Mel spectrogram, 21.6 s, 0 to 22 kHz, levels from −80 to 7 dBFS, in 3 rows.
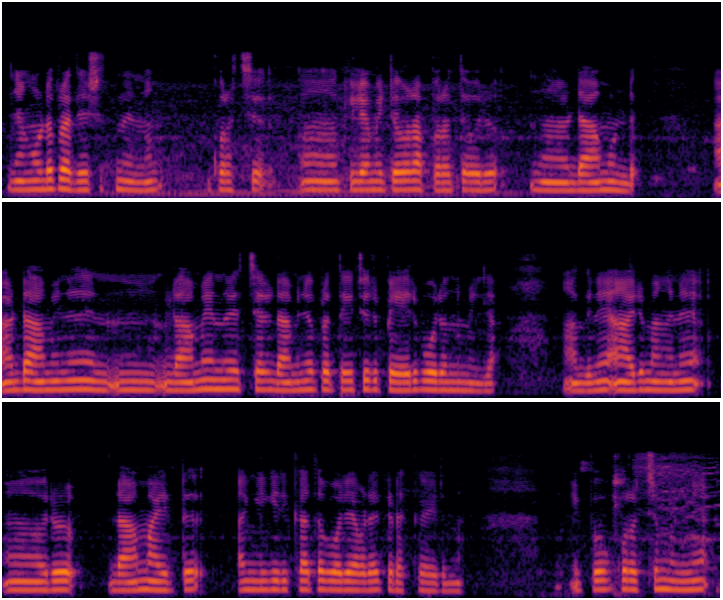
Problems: background sounds at intervals, low volume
